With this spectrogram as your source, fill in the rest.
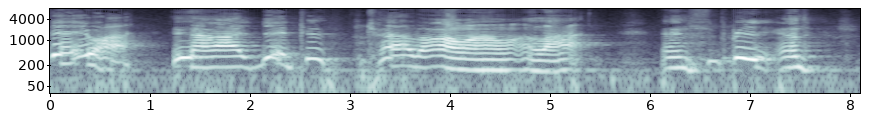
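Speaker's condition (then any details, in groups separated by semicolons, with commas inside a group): Cerebral palsy; uses wheelchair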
